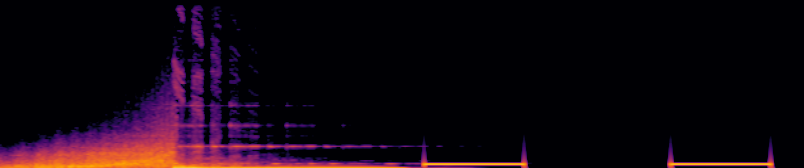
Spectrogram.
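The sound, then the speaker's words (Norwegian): A phone line tone after a dense noisy burst: two long, steady electronic beeps, each about a second, separated by silence, the familiar pattern of a call ringing out unanswered. “Den du ringer svarer ikke.”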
